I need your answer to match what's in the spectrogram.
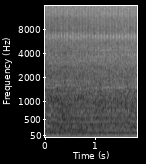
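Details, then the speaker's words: Suzuki Swift just after mass airflow sensor plugged back in and valve replaced; smooth even idle hum, no misses, knocks or hunting, normal idle. "Let's see what happens when she starts it up now. It's running normal!"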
